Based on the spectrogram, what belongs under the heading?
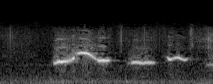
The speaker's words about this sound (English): Shan't whistle. Go outdoors and whistle in the street.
